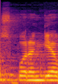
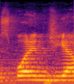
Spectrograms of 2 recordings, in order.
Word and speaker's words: sporangia: Spelling आप देख लेना, SPORANGIA, स्पोरेंजिया बोल लो या स्पोरंगिया बोल लो, बात एक ही है।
